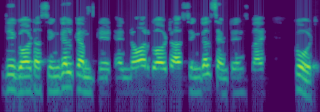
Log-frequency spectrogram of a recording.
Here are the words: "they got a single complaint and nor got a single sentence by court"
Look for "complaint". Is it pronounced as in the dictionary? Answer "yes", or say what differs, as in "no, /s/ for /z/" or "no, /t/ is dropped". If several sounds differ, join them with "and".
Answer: no, /n/ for /l/ and /n/ is dropped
